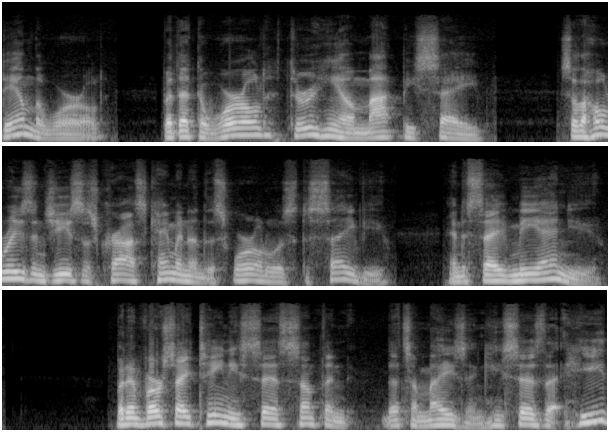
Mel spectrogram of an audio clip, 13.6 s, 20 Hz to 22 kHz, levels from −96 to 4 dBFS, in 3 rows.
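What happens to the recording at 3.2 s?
Nothing goes wrong at 3.2 s; the speech there plays through intact, with no dropout, click or distortion.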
